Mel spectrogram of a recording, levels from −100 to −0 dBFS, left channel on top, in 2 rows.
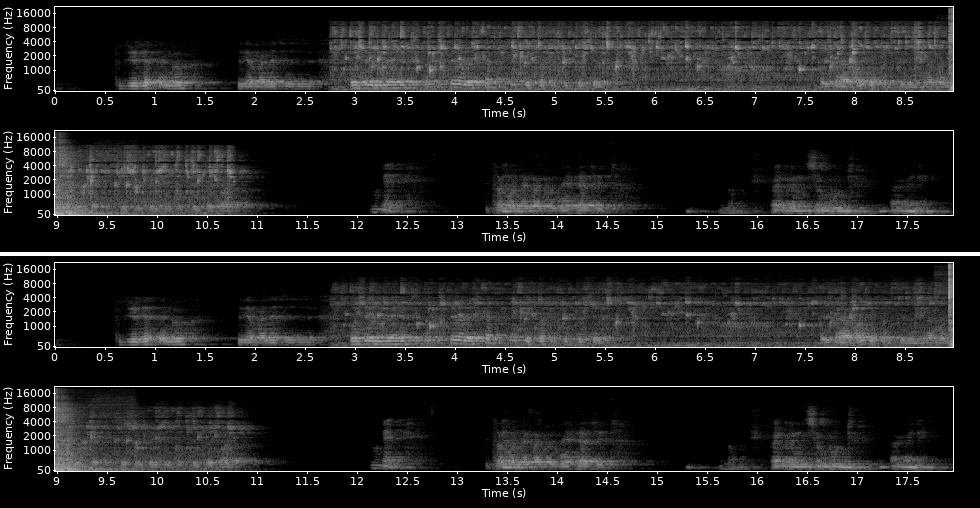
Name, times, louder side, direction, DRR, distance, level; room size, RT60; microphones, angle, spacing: voice 1, 0.6-1.3 1.8-5.6 7.7-10.9 13.4-14.7, equal, ahead, -3 dB, 2.7 m, -48 dB
sound 1, 2.8-10.8, left 9 dB, 80° left, 1.0 m, -48 dB
Fire, 8.8-9.8, right 4 dB, 45° right, 4.0 m, -39 dB
voice 2, 12.1-12.6 13.4-13.7 15.6-17.7, right 1 dB, 30° right, -3 dB, 6.3 m, -52 dB
21.5 x 18.0 x 3.6 m, 0.72 s
head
